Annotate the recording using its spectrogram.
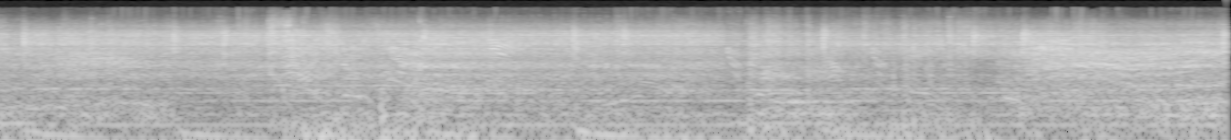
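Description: Spell blasts and combat effects crackle and boom in a fast game battle.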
